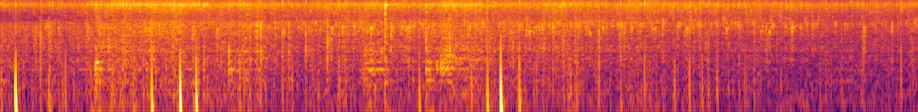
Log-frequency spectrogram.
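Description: Finely chopped onions sauté in hot oil with bay leaf and cinnamon, a close, constant sizzle broken by frequent scraping clicks of a spoon stirring the pan.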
